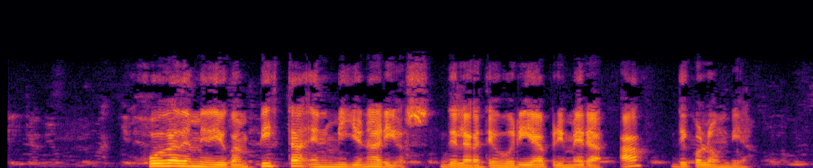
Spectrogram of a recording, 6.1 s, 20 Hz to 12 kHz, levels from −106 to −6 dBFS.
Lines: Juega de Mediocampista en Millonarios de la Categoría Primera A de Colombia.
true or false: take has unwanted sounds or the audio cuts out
false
